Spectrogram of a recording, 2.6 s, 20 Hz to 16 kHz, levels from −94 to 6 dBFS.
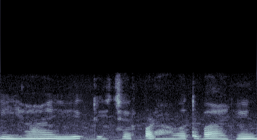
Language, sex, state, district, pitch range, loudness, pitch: Bhojpuri, female, Uttar Pradesh, Deoria, 200-215 Hz, -19 LUFS, 205 Hz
